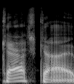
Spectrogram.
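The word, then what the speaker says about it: Qashqai: Nissan Cash Cow oh I think it's pronounced cash Cai but it is but I have been calling it at the cash cow yeah and uh I'm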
